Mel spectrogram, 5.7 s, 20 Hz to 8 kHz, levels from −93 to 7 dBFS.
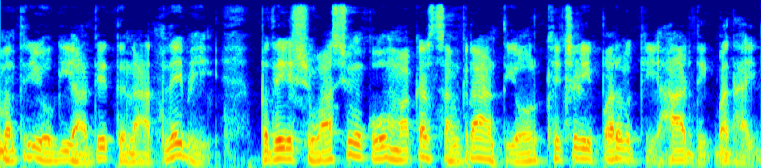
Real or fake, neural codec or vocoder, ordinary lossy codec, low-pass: fake; codec, 16 kHz, 4 kbps, FreqCodec, larger model; none; 7.2 kHz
